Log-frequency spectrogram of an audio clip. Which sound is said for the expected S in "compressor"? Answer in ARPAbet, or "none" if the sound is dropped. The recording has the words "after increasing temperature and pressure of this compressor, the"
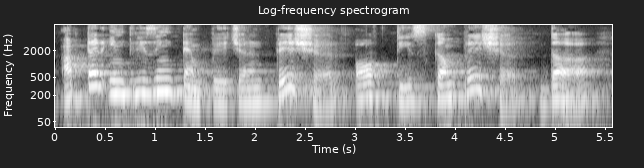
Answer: SH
